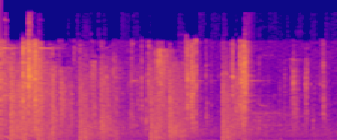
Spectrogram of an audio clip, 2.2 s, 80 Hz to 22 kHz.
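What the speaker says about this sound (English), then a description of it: "No, you shot me in the head" A rapid run of gunfire in Fallout 4, four or five sharp, loud shots spaced about half a second apart, close and punchy with no talk over them.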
